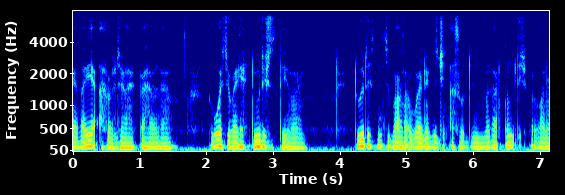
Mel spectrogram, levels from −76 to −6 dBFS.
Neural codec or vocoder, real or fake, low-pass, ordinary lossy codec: autoencoder, 22.05 kHz, a latent of 192 numbers a frame, VITS, trained on many speakers; fake; 7.2 kHz; none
